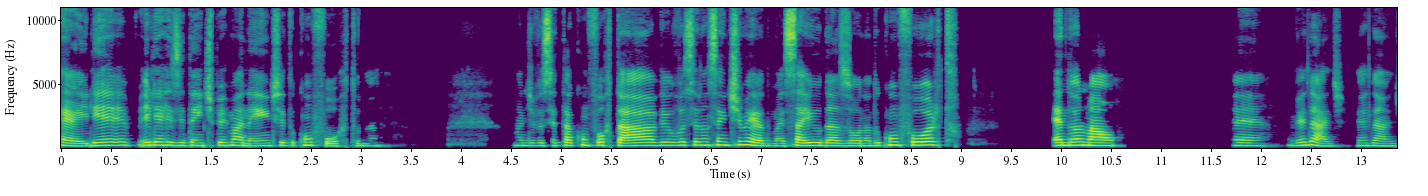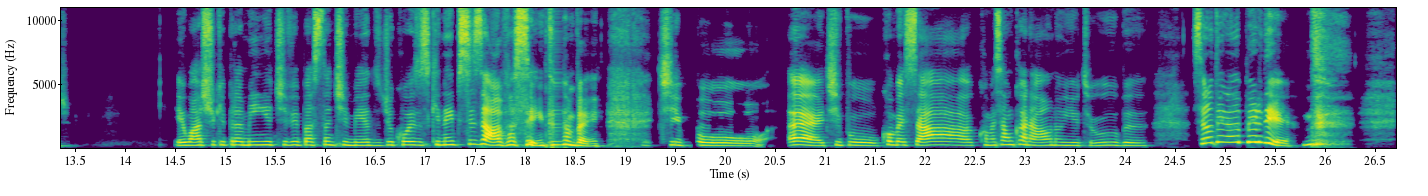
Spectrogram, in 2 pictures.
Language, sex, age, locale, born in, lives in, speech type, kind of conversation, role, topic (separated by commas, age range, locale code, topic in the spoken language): Portuguese, female, 30-34, pt-BR, Brazil, United States, conversation, unstructured, none, Como você convenceria alguém a dar o primeiro passo, mesmo com medo?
